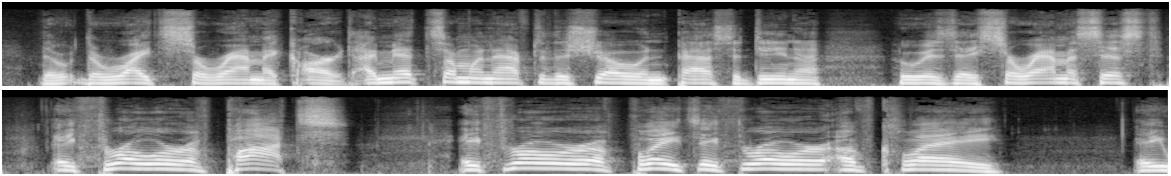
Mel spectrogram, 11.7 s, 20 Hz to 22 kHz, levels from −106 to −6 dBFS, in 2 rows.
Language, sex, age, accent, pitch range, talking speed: English, male, 50-69, American, 115-145 Hz, 155 wpm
